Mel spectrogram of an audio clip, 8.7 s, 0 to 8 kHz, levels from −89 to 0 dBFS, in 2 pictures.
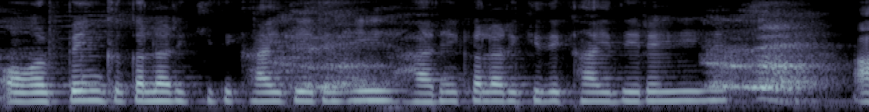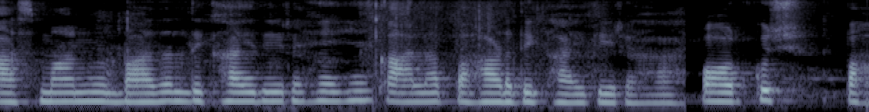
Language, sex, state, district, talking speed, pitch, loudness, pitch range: Hindi, female, Uttarakhand, Uttarkashi, 205 wpm, 200 Hz, -37 LUFS, 195-210 Hz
